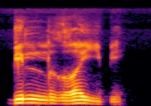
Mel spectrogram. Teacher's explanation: makhrajnya huruf ghain itu pada ee aznal halqi atau pada ujung tenggorokan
